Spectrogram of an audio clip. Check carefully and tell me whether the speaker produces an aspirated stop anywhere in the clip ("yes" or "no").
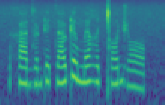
no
